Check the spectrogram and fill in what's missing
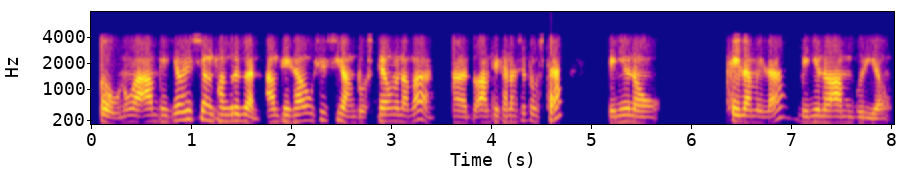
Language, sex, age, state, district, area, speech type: Bodo, male, 45-60, Assam, Kokrajhar, rural, conversation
